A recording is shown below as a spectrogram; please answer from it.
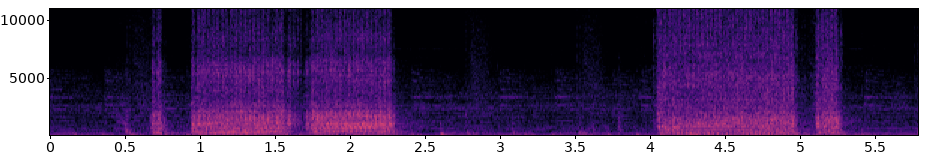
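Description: A power tool tightens bolts on a 2019-2020 RAM 1500 S&B cold air intake, giving two close, buzzing mechanical bursts of about a second each, separated by a quieter gap.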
